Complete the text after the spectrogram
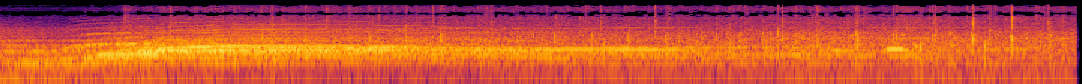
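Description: An electric guitar plays sustained, ringing notes through loud amplifiers in a large hall.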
